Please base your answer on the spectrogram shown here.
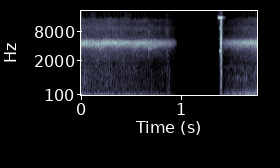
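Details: Dense chorus of Eastern Sedge Frogs, high shrill trilling blending into one continuous wall, at Karawatha Forest, Brisbane, in spring after storms on a drier day; after a brief silence an occasional sharp pop of a striped marsh frog.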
